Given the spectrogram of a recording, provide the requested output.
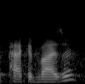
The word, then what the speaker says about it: pktvisor: packet visor project so it is spelled pkt visor but we say pac advisor so this is a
